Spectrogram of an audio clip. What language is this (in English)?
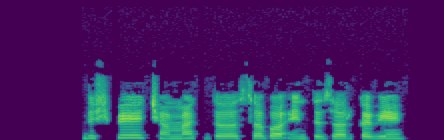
Pashto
